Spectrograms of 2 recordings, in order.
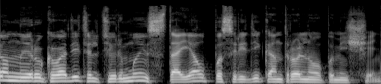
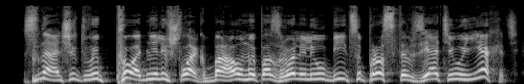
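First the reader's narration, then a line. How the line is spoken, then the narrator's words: Spluttering furious shout. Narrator (Russian): брызгая слюной, прокричал Франк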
